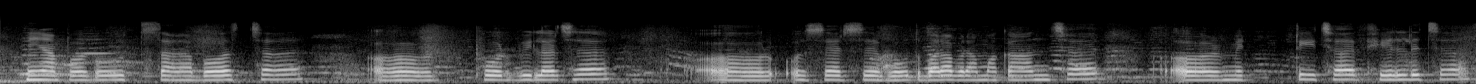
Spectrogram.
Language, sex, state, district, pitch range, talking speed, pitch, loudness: Maithili, female, Bihar, Samastipur, 200-225 Hz, 95 wpm, 210 Hz, -18 LUFS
